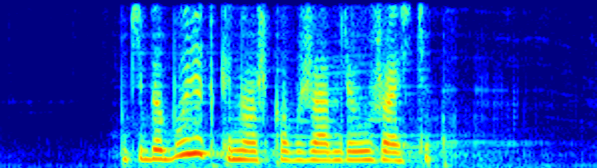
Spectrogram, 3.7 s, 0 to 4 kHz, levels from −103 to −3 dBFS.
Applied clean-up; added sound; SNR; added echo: neural separator model SepFormer DNS4.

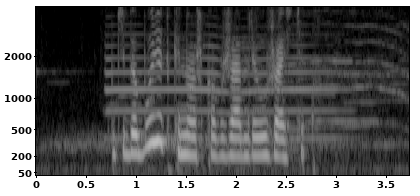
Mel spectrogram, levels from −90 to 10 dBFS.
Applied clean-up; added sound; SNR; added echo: none; Trumpet; 15 dB; none.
